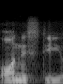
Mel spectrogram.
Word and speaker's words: honesty: And emotionally intelligent people understand the impact of honesty, or lack thereof, on others' feelings and trust. It's about empathy for how your words affect someone. For spelling honesty, Honesty. Just remember that silent H at the beginning and the common ending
